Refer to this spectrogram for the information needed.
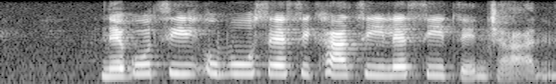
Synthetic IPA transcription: nek̬utʰiuɓusesikʰatʰilesid̥z̥ʱɛnd͡ʒʱaːni

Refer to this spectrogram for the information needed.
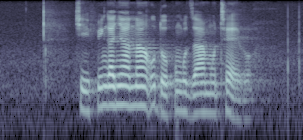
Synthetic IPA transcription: t͡ʃʰiɸiŋɡaɲanaud̪ɔɸuŋɡud͡zamutʰɛːβɔ

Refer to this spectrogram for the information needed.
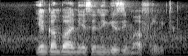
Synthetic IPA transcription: jɛŋkʼampʼanijɛseniŋɡʱizimuafriːkʼḁ

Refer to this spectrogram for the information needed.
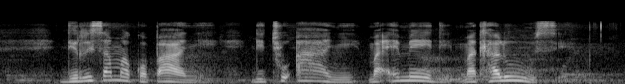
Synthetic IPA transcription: dirisamakʼɔpʼaɲḭditʰuʔaɲima̰ʔɛmedḭmat͡ɬʰaluːsḭ

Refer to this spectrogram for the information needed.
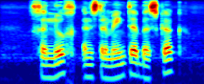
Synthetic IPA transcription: χənuχənstrymɛntəbəskək

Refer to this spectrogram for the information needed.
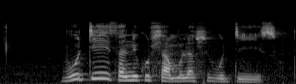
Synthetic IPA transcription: βutʼisanikuɬamulaʂiβutʼiːsɔ̥

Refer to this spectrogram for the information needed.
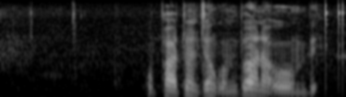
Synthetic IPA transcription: upʰatʰwɛnd͡ʒʱɛŋɡʱom̩tʼwanaʔoːmbi

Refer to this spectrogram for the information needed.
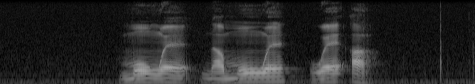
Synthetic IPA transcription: muŋwɛnamuŋwɛwɛʔa̰

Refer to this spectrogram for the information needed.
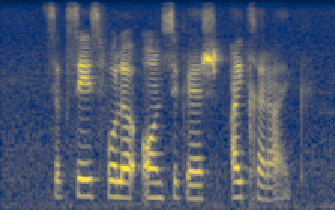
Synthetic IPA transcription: səksɛsfɔləʔɑːnsukəsʔœɥtχəɾɛ̰jk

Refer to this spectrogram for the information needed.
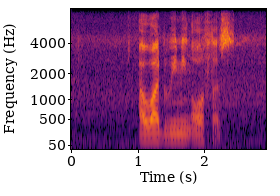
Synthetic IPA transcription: awadwinĩŋɔθə̰s

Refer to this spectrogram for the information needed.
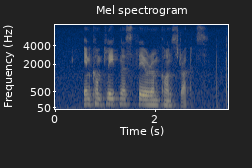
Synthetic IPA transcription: ɪ̃nkʰɔ̃mpʰliːtnəsθiɹə̃mkʰɔ̃nstɹə̰kts

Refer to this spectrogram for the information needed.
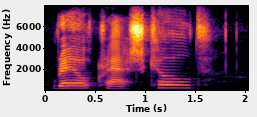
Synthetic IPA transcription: ɹeɪlˠkʰɹ̥æʃkʰɪlˠd

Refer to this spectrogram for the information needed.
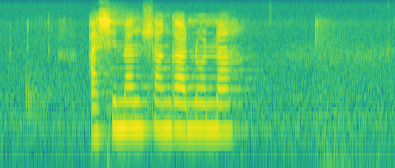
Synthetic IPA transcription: aʃinanɬaŋɡanɔna

